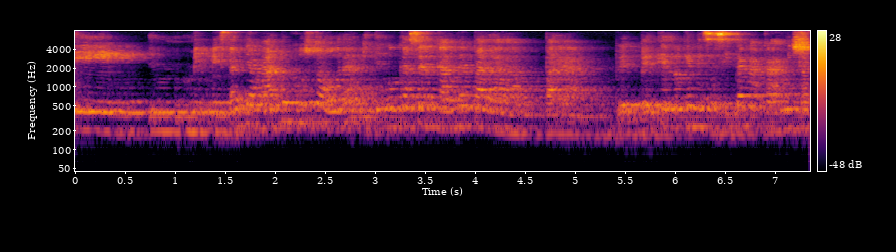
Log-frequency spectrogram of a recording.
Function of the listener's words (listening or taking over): taking over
